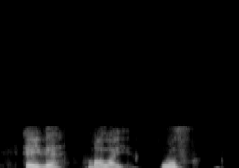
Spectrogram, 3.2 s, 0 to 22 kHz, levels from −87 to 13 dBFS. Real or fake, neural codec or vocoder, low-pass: fake; codec, 16 kHz, 4 kbps, FreqCodec, smaller model; 5.4 kHz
